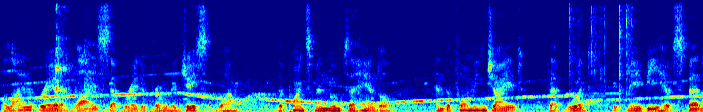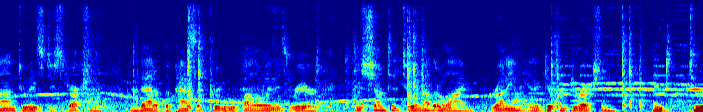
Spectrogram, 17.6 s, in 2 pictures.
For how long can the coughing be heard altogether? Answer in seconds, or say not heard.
3 s.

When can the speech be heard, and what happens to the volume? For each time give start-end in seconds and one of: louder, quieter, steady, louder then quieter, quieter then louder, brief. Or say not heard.
0.0-17.5 steady.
